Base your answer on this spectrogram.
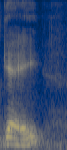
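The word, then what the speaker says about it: gay (γῆ): That word is gay, which is spelled G-E, pronounced gay.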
